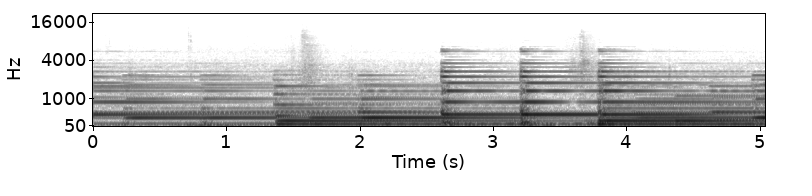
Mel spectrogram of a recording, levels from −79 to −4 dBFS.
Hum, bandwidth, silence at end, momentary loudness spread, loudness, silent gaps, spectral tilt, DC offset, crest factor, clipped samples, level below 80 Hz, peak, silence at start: none; 6.8 kHz; 0 s; 9 LU; -18 LUFS; none; -8 dB/octave; under 0.1%; 16 dB; under 0.1%; -38 dBFS; -2 dBFS; 0 s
